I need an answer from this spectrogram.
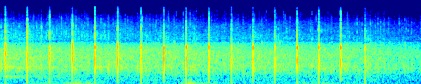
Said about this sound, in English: can we have a thunderous round of applause for the Anand Rathi group?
